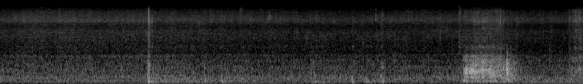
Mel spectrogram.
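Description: Ground beef, onion and bell pepper frying in a skillet with a steady sizzle, one click of the spoon against the pan about a second and a half in, and a short louder scrape of stirring about five seconds in.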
